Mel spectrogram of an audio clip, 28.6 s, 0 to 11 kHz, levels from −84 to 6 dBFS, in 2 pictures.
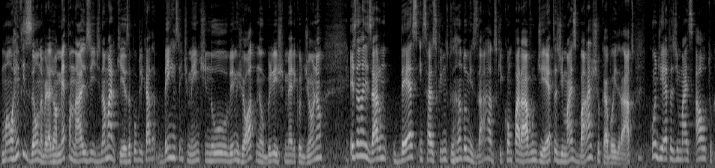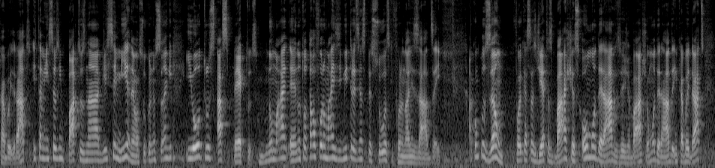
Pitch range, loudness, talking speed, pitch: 140-195 Hz, -28 LUFS, 165 wpm, 165 Hz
